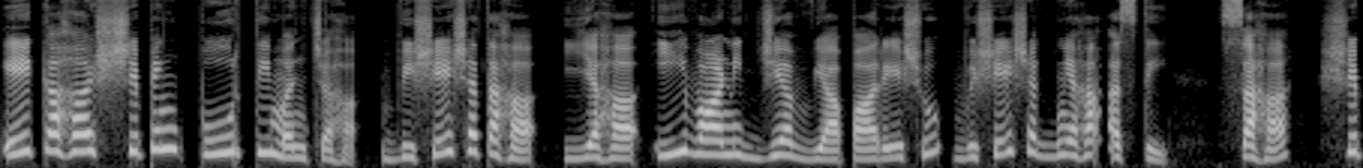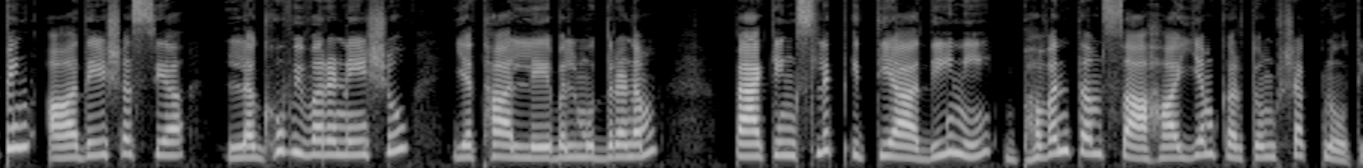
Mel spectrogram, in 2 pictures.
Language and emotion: Sanskrit, neutral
